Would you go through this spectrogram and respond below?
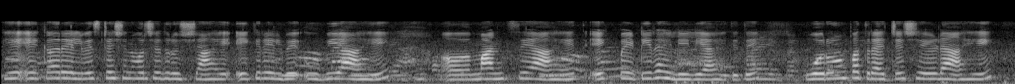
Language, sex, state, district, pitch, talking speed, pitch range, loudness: Marathi, female, Maharashtra, Solapur, 255 Hz, 135 wpm, 240-275 Hz, -19 LUFS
